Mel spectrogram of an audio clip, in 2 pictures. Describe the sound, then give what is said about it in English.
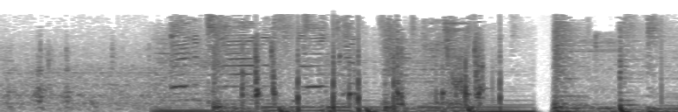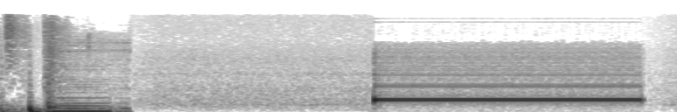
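A phone call being placed back to a woman: a dense run of electronic telephone dialing tones plays for several seconds, then a short hush, followed by a loud, steady buzzing ring tone that holds until the end. No one speaks. “I'll try calling her back.”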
